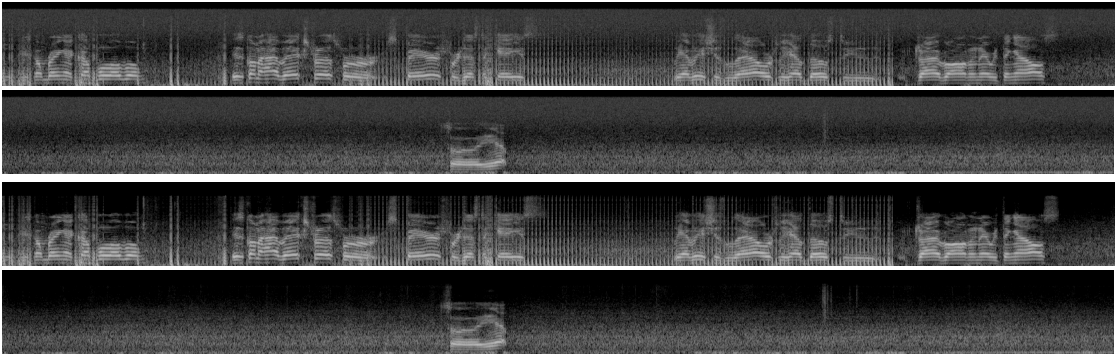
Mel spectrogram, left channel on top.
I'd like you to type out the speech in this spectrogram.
he's going to bring a couple of them. He's going to have extras for spares, for just in case we have issues with ours. We have those to drive on and everything else. So, yep.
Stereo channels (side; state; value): left; noise; hiss, 10 dB below the sound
